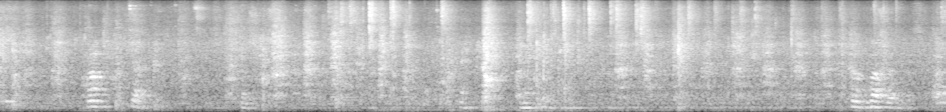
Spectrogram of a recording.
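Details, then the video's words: Oscar, a Labrador Retriever, very happy as his owners' parents return home after a month away, gives short high whines and whimpers near the start and again near the end, with people talking and household bustle throughout. "Reaction of oscar | labrador"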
